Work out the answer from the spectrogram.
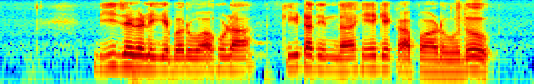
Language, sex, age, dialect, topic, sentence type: Kannada, male, 18-24, Coastal/Dakshin, agriculture, question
